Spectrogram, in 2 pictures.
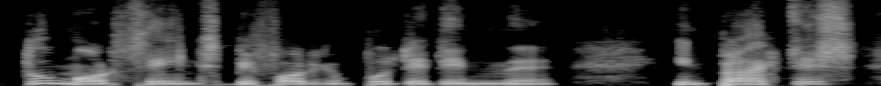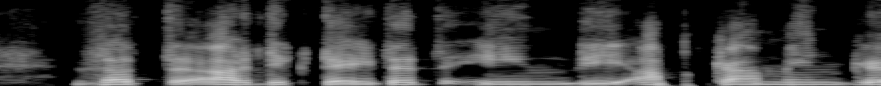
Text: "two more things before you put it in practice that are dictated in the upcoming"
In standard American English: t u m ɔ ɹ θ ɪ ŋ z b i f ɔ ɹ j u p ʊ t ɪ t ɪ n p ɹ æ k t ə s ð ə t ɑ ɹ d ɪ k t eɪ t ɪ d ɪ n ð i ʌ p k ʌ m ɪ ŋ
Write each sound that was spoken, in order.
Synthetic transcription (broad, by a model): t u m ɔ ɹ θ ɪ ŋ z b i f ɔ ɹ j u p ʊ t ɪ t ɪ n p ɹ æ k t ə s ð ə t ɑ ɹ d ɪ k t eɪ t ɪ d ɪ n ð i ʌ p k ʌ m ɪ ŋ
